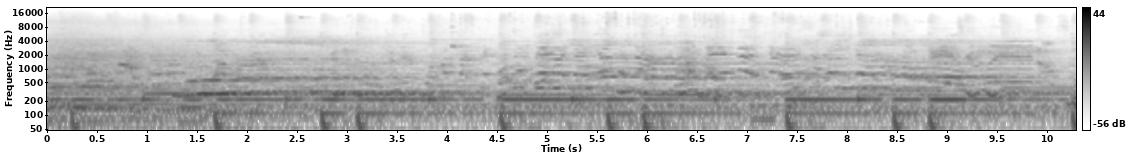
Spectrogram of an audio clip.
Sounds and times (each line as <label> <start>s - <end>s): Traffic Sound 0.0s - 7.3s
Tourists 0.0s - 10.2s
